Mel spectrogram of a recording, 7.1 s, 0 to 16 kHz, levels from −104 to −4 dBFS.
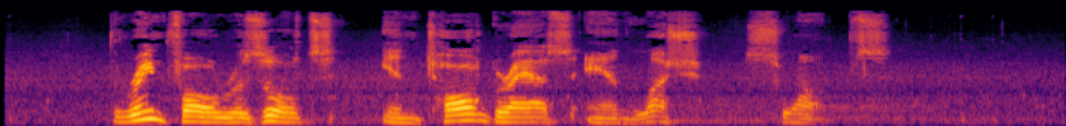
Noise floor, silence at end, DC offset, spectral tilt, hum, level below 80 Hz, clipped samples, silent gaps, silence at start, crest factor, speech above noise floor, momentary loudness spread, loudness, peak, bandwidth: -58 dBFS; 1.2 s; under 0.1%; -5 dB/octave; none; -68 dBFS; under 0.1%; none; 0.75 s; 20 dB; 35 dB; 18 LU; -23 LUFS; -6 dBFS; 11.5 kHz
